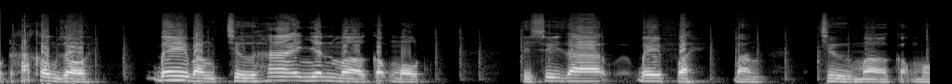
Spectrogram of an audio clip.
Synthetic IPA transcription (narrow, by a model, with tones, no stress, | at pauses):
t̚xaː˦˥k̚xə˧wŋ͡mzo˨˩j | ɓe˧ɓa˨˩ŋt͡ɕɨ˨˩ɦaː˧jɲə˧nməː˨˩kə̰˧˨wŋ͡mmo˨˩t̚ | t̪ʰi˨˩swi˧zaː˧ɓe˧və˨˩j | ɓa˨˧˩ŋ | t͡ɕɨ˨˩məː˨˩kə̰˧˨wŋ͡mmo˨˩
